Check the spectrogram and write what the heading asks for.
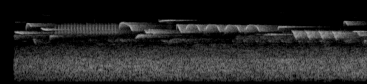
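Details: Eurasian wren singing high, thin notes that break into a rapid, pulsing trill of repeated notes at about six per second, over a steady loud rushing background like running water or wind.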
